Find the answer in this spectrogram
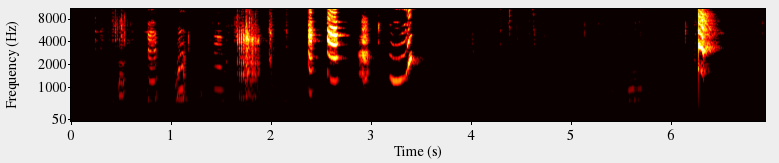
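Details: A pet Indian ringneck (rose-ringed) parakeet talking in Urdu/Hindi while eating chatters in a thin, high, squeaky voice, a quick string of word-like syllables, then goes quiet before one sharp shriek near the end.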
